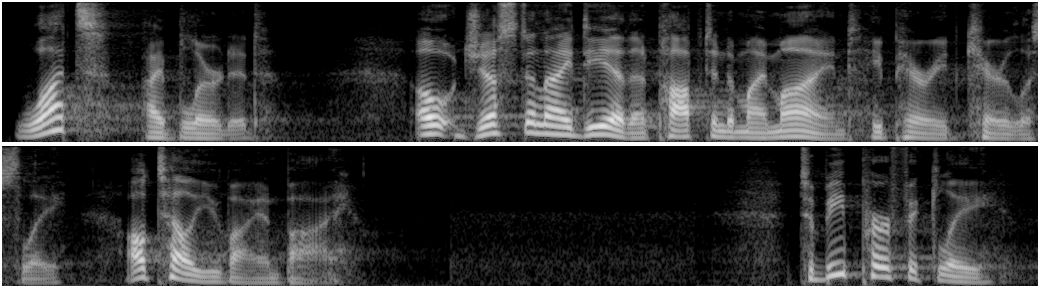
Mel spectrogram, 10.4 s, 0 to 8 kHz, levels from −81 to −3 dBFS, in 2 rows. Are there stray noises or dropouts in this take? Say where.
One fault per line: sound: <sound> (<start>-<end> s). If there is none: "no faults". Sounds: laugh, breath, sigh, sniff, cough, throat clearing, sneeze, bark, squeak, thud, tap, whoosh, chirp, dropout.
no faults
